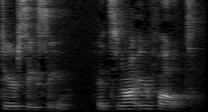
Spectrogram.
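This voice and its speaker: A young woman playing a wry, tender teenage girl in a stage drama of spoken letters, with a slight creak in her voice. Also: a little high, fairly even intonation, slow pace, pushed and bright, slight background noise, heavily acted. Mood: quiet, sad, tender.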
